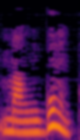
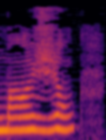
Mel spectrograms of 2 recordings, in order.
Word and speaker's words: mangeons: tendríamos que pronunciar mangón, y en realidad entonces nos alejaríamos del infinitivo, de la pronunciación manger, de manera que para que siga sonando nous mangeons hay que poner una E entre la G y la desinencia ONS.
